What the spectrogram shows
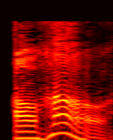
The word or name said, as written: oho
